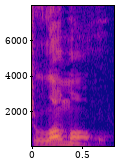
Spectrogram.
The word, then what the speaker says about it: Shlomo: That is the Hebrew pronunciation of the word that you see in front of you. Solomon, we say in English, Shlomo in Hebrew.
